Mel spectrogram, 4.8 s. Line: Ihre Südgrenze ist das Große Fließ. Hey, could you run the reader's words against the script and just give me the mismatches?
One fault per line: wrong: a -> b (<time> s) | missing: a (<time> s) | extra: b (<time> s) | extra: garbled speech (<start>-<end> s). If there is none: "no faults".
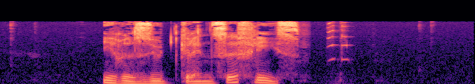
missing: ist das Große (2.4 s)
